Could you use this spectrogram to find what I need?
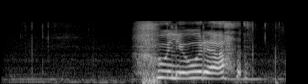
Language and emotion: Russian, positive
